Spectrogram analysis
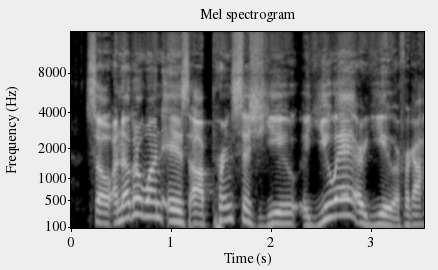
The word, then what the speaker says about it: Yue: So another one is Princess Yue. I forgot how you pronounce her name. I think it's Yu. Yeah, Princess Yue.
